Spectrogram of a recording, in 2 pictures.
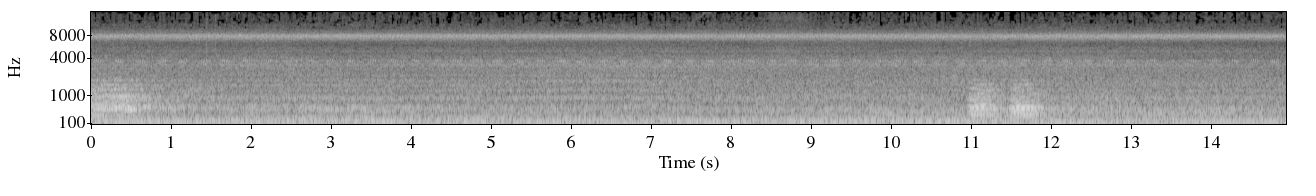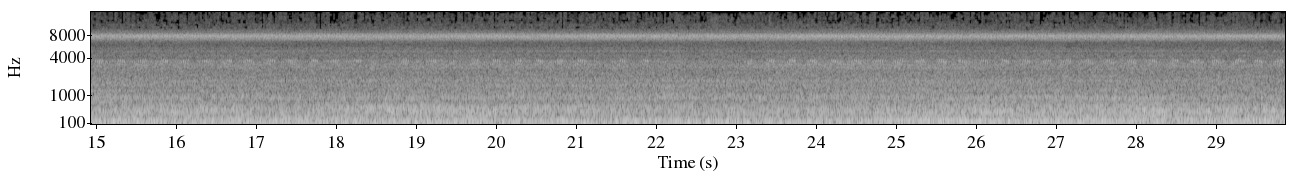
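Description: Freight train rolling by, the steady low rumble of its passing cars. A locomotive horn trails off just after the start and gives one short blast about eleven seconds in.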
